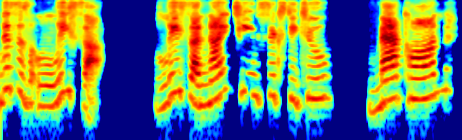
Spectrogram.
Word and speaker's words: Macon: Lisa, 1962, Macon, M-A-C-O-N, Macon, or Macon, Georgia, U.S.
